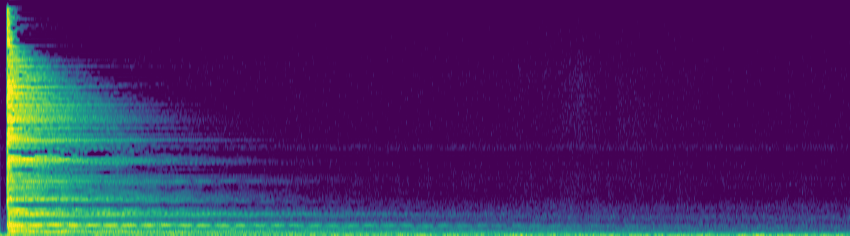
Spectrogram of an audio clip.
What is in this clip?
Drum Cymbal being hit
cymbal, drum, kit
